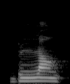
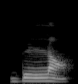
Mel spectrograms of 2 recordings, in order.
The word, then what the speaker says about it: blanc: In French, we say blah because the c at the end is silent.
